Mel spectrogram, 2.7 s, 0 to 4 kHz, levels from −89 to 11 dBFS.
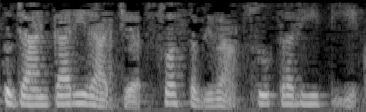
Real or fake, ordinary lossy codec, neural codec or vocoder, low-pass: real; none; none; 3.6 kHz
